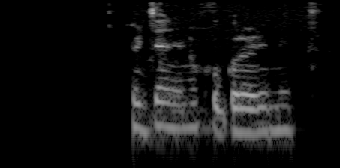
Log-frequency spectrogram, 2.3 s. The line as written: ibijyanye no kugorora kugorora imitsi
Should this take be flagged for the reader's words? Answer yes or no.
yes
